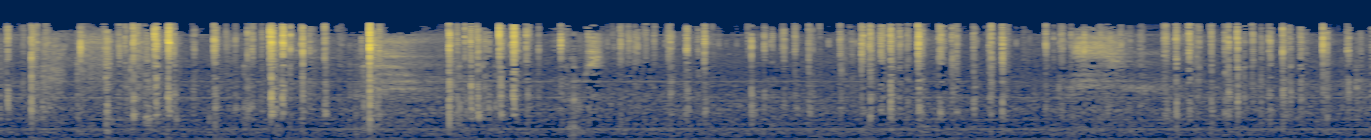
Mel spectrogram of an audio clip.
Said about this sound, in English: I can type in a little bit of IronPython code down here.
